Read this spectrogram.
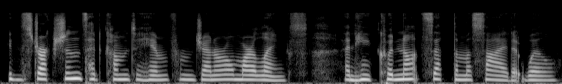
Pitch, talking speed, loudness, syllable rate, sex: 215 Hz, 180 wpm, -19 LUFS, 4.7 syllables/s, female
